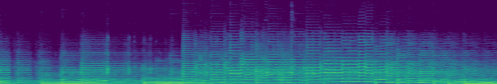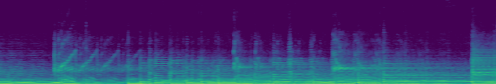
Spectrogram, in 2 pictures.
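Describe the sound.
Electric guitar plays through an amp turned up too loud, with the master volume below a quarter, giving a loud, distorted, chorus-laden tone. Sustained chords and ringing notes run throughout, with a sliding pitch run midway and a brief cut before resuming.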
